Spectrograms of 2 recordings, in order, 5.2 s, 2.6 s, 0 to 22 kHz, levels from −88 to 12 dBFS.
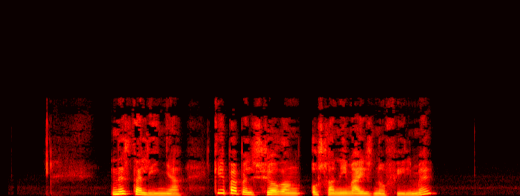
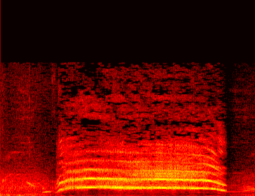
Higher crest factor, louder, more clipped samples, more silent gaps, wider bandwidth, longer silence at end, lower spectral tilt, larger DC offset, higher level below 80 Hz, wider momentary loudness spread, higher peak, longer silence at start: first, 20 dB vs 14 dB; second, -23 LUFS vs -16 LUFS; neither; neither; second, 11.5 kHz vs 15 kHz; first, 0.85 s vs 0 s; first, -5.5 dB/octave vs 0 dB/octave; neither; second, -76 dBFS vs -56 dBFS; second, 11 LU vs 18 LU; about the same, -4 dBFS vs -6 dBFS; first, 1.1 s vs 0 s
